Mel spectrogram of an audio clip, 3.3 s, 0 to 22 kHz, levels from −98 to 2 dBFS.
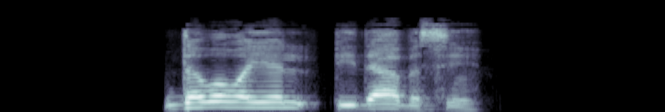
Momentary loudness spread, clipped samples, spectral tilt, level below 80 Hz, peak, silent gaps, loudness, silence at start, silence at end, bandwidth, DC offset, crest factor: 11 LU; under 0.1%; -4 dB/octave; -62 dBFS; 0 dBFS; none; -14 LUFS; 0.85 s; 1 s; 9.8 kHz; under 0.1%; 16 dB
